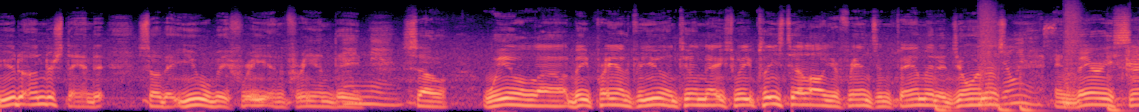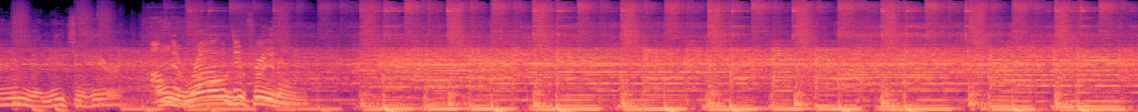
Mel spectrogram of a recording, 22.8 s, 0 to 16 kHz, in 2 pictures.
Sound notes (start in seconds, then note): 12.3 speaking in unison; 16.3 upbeat rock music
